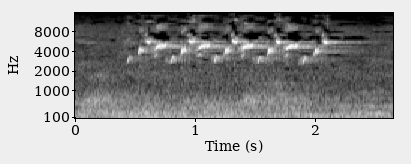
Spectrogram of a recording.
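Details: Moroccan Widani goldfinch singing a fast, high, tinkling phrase of alternating bright notes for about one and a half seconds, with a faint low murmur behind it.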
